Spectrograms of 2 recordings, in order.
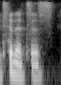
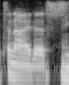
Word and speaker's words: tinnitus: Doctors right. always say tinnitus. Civilians tend to say tinnitus. – Exactly. – And doctors have it's like a guild thing. They have their own pronunciations, angina instead of angina.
